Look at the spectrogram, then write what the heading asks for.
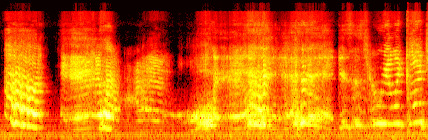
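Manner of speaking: very high, loud mock-crying wail; hammed-up sobbing compliment; tearful fake praise. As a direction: wail through pretending it's delicious. Pretends to like food he dreads.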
